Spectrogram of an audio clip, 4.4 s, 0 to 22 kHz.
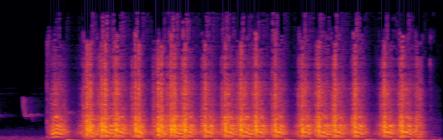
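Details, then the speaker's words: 1987 Yamaha FZR1000 left unused 16 years, freshly serviced with refurbished carbs, on its first start attempt with the choke not yet attached: the starter churns in sluggish, labored strokes, about five a second, never catching; slow cranking from low battery power, jump box added. "Ignition's on. I'm scared. We don't have enough power."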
